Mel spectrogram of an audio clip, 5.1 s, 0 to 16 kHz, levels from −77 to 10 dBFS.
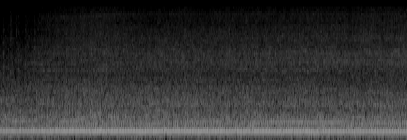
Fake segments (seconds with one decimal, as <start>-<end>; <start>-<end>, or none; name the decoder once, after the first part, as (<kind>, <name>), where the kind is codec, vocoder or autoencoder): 0.9-4.0 (vocoder, BigVGAN v2)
